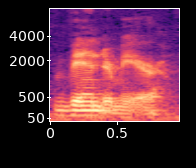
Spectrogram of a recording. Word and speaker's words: Vandermeer: that way too quick v-a-n like a van der as in dur and Mir m-e-e-r m-e-e-r when you said Jeff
